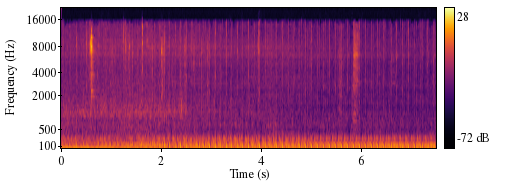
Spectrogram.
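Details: Subaru WRX at a loud, deep, lumpy idle with a chuffing puff under the exhaust note: exhaust leak at the downpipe joint, recorded before a downpipe-to-cat-back flange adapter was fitted.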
